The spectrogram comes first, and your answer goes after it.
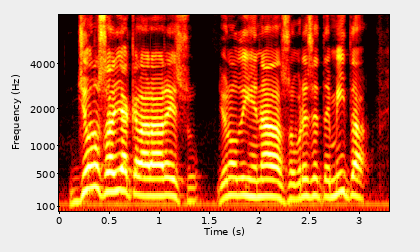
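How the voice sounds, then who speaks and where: A man with a high pitch and a bright, sharp tone speaks in a raised, projected voice, animated and full of lively intonation. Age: 30s. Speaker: social media personality. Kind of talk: casual chat.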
